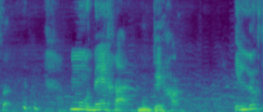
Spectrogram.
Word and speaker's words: Mudéjar: How do you pronounce that? Mudéjar.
